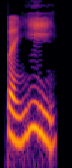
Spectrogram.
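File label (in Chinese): "本意", Mandarin Chinese; chinese flashcards; hsk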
